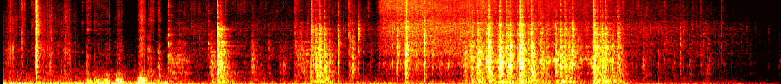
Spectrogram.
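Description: Cooking sounds: green husks being pulled back from an ear of sweet corn, then a frying pan of isaki (threeline grunt) fillets, bacon and corn sizzling and bubbling in foaming butter and olive oil. The sizzling is loudest about eight to twelve seconds in and fades out near the end.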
